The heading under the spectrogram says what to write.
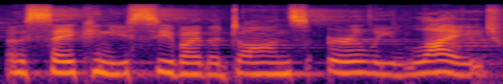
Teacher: where early is the weak part, light is the strong part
